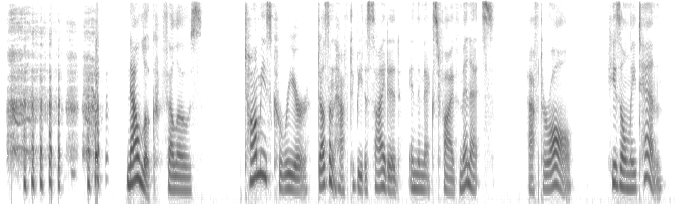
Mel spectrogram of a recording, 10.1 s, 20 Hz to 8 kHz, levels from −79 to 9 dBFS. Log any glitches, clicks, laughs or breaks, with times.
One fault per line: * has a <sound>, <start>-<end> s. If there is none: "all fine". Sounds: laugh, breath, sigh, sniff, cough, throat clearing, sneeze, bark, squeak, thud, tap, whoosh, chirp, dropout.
* has a laugh, 0.1-1.6 s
